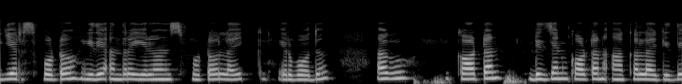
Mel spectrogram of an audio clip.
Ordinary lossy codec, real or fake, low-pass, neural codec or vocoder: none; real; 7.2 kHz; none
